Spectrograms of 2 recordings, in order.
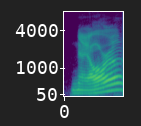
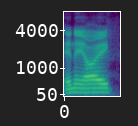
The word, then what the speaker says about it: Naira: Nigeria is going to be releasing its first CBDC here in just a couple days, called the Naira, I guess is how you would pronounce it, Naira.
